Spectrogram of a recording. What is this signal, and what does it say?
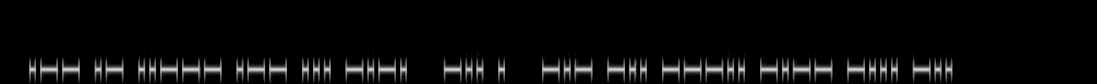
Morse code, heard as a keyed tone, about 22 wpm, 700 Hz. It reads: WA2WSC DE KD8YBD
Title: USA Callsign DE Callsign - 6 Characters - 22wpm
